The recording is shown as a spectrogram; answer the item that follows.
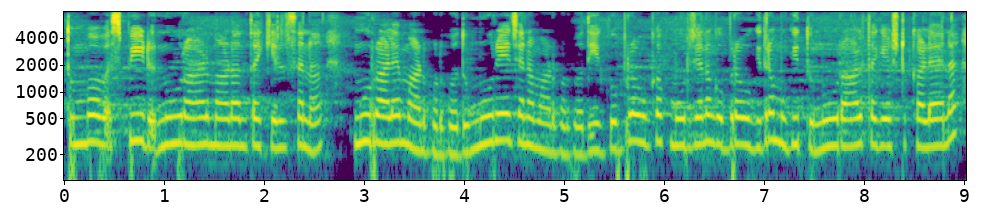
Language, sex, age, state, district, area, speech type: Kannada, female, 18-30, Karnataka, Bellary, rural, spontaneous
